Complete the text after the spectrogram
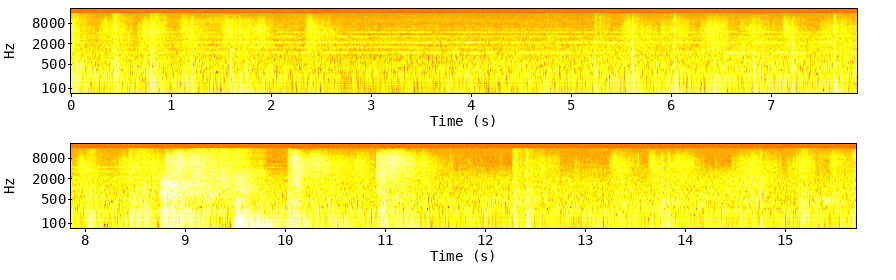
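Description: Armoured footsteps clank on stone at a steady walking pace.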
